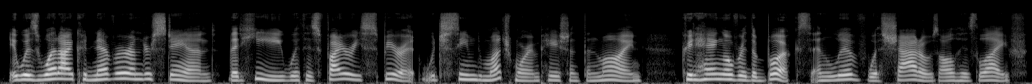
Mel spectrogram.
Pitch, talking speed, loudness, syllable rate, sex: 205 Hz, 185 wpm, -20 LUFS, 4.4 syllables/s, female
